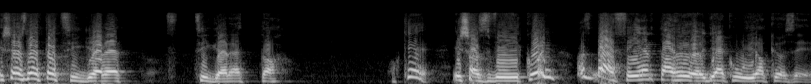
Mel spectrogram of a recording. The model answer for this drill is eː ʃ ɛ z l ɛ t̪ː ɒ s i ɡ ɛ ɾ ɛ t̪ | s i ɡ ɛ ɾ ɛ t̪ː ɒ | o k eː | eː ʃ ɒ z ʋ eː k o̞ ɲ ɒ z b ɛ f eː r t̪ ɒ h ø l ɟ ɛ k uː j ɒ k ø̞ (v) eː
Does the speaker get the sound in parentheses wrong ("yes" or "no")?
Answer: yes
